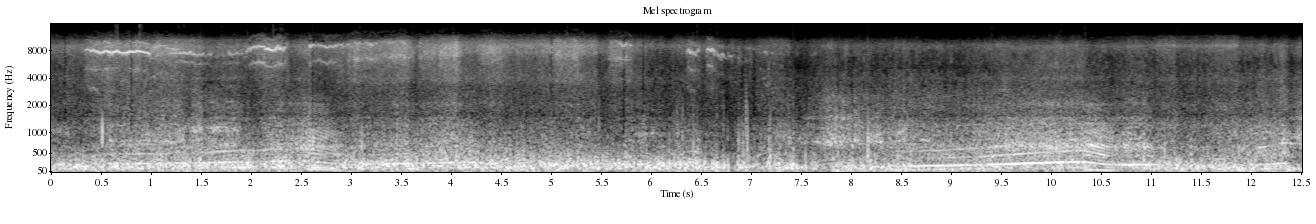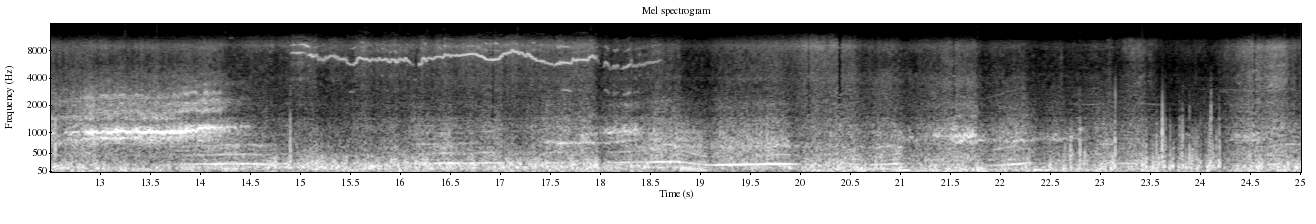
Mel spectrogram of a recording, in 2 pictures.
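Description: An Audi RS4 Avant B9 is driven on the road, a steady engine drone rising and falling in pitch as it accelerates and shifts, under loud wind and road rush heard from inside.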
